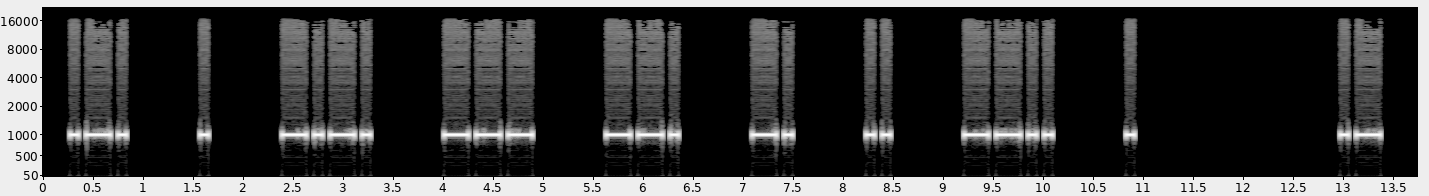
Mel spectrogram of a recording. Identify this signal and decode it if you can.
Morse code, heard as a keyed tone, about 15 wpm, spaced as for 8 wpm, 1000 Hz. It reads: RECOGNIZE A
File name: 8wpm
